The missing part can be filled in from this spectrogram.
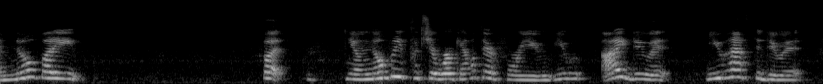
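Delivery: emotional, insistent, near tears, fighting back tears. A self-published author talks about slow book sales, holding back tears. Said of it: "I'm trying not to cry".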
